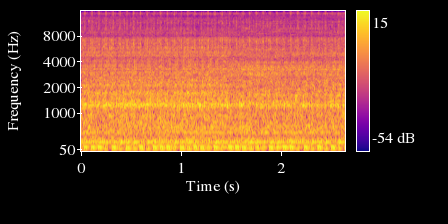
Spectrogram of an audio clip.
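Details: Honda PCX 150 at idle after tune-up and valve adjustment, air filter not yet fitted, CVT and injection not yet cleaned: steady, even single-cylinder beat with no rattle or misses; valve clearances sound right.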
